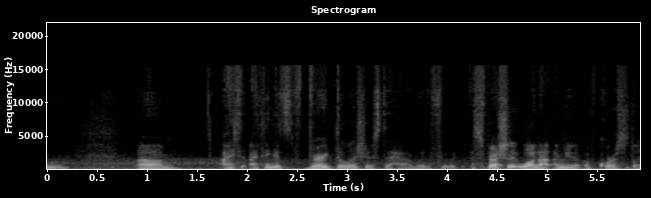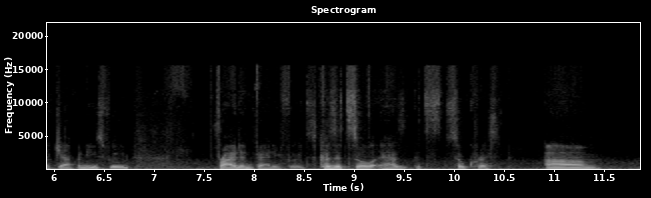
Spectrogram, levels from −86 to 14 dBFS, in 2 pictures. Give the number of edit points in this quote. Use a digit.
2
